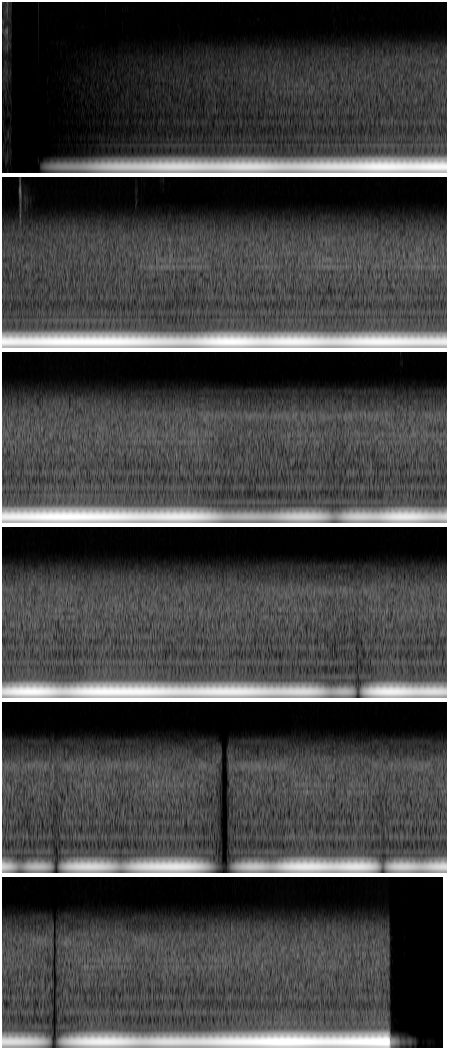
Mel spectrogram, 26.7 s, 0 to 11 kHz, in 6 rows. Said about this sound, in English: recorded the data across 40 days and then compressed it down by a factor of 42,000 to bring it into the range of human hearing. So what does the sun sound like? Well, it's kind of a pleasing, low, warm hum.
